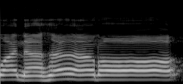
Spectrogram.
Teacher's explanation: 2 زبر کی تنوین کو وقف میں الف سے بدل دیں گے. اس کو کہتے ہیں وقف بالابدال مع الالف.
